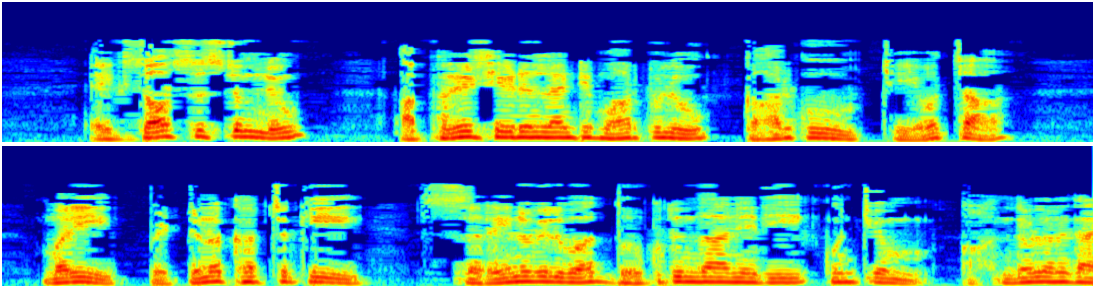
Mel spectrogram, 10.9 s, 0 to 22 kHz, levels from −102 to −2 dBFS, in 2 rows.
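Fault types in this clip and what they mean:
AAC compression: the speech sounds dull and smeared, with a warbly fizz and nothing above 7 kHz, likely from an AAC-LC encode squeezed to around 12 kbps.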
